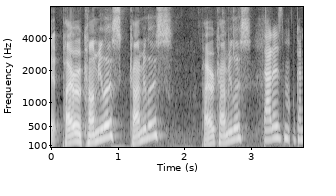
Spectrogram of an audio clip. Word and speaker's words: Pyrocumulus: How do you pronounce the name of it? Pyrocumulus. Pyrocumulus.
